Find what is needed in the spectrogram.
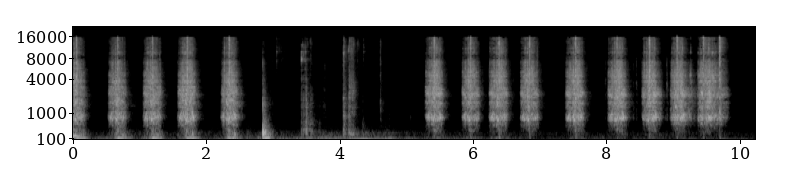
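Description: Handheld mini sewing machine stitching lace onto paper card in short bursts, each a fraction of a second, about two a second, as it is run slowly. The bursts pause for about two seconds in the middle.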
